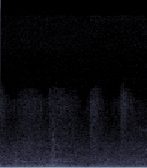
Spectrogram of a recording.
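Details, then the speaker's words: Supercharged Audi after aftermarket mufflers were refitted with aftermarket tips, heard cruising from the cabin: a smooth, even low rumble with almost no drone, the supercharger more audible; still a bit louder than factory but healthy. "This is just cruising around normally. Almost no drone. It's definitely not as loud."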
